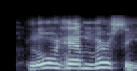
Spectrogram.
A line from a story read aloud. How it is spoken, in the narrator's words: she cried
